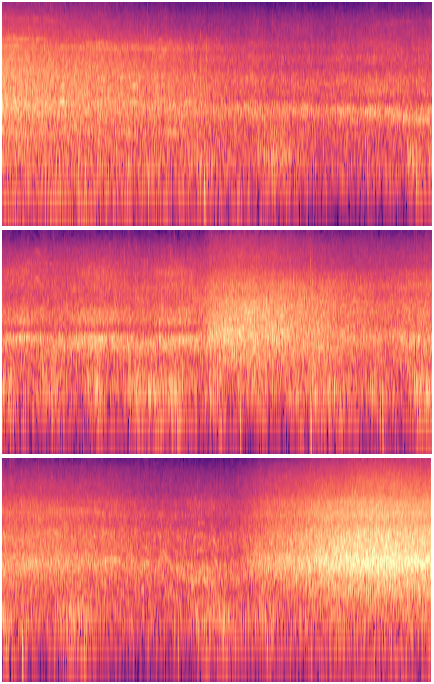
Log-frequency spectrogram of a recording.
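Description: A large stadium crowd roars steadily, swelling loudly near the end.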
